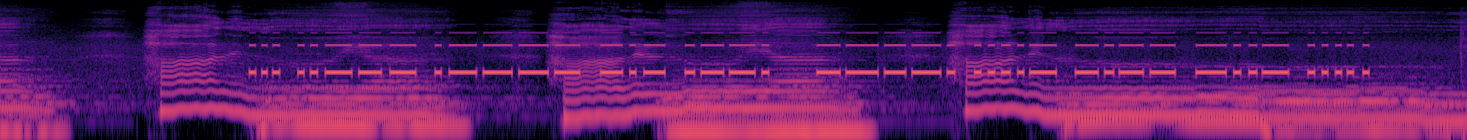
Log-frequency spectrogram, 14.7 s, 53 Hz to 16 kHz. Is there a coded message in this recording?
Yes: Morse code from 2.4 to 13.7 s, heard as a keyed tone, hand-sent with a straight key, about 18 wpm, 840 Hz. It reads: S21KP 94YX5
